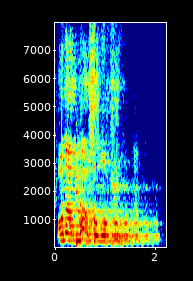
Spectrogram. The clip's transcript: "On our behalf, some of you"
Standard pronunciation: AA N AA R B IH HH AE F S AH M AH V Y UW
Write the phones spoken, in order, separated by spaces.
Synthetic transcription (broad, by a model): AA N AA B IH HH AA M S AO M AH F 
